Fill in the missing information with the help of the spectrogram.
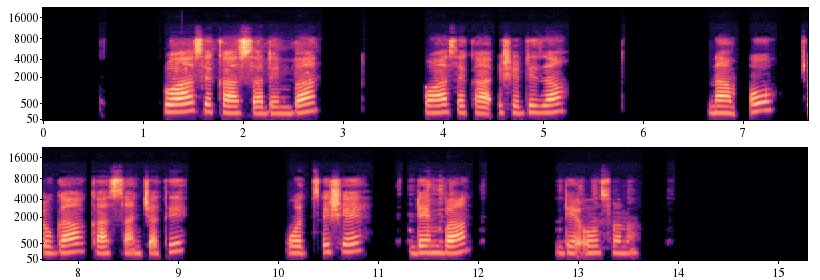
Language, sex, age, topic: Gamo, female, 25-35, government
